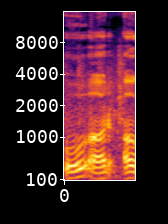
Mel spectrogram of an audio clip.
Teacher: कंठ ओष्ठ से जो है ओ और औ का उच्चारण करते हैं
